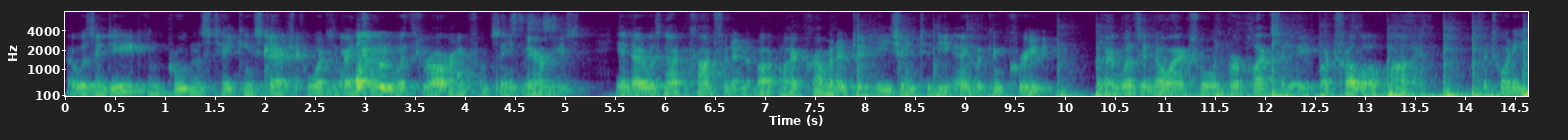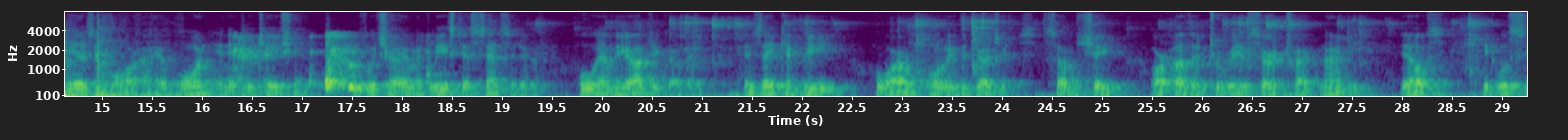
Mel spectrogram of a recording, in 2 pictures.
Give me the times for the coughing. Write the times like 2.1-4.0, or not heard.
1.9-4.0, 16.3-18.3.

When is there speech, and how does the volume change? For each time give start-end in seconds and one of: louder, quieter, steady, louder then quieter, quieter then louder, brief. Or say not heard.
0.0-29.2 steady.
